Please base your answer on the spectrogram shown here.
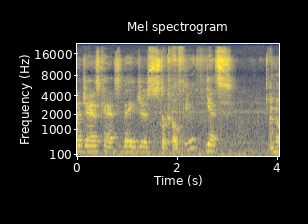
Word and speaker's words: Prokofiev: jazz cats they just procofia yes i know i just pronounced it wrong no you didn't okay that's correct it has a f on it yes an f or a v depending on it oh okay just like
